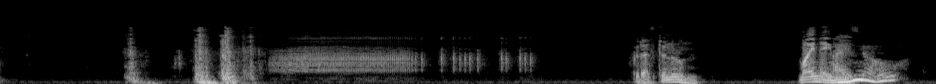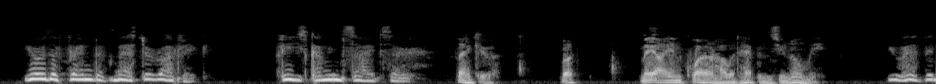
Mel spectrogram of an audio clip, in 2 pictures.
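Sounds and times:
massive wooden door creaking as it swings open: 0:01.2 - 0:05.4
speech: 0:06.4 - 0:07.1, 0:08.0 - 0:11.5, 0:12.2 - 0:14.4, 0:15.0 - 0:15.2, 0:15.8 - 0:17.6, 0:18.2 - 0:18.7.

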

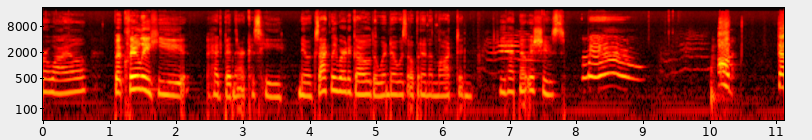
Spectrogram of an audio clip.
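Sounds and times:
faint noise: 0:00.0 - 0:11.1
speech: 0:01.1 - 0:07.9, 0:10.1 - 0:11.1
cat meowing: 0:06.6 - 0:07.5, 0:08.8 - 0:10.4.

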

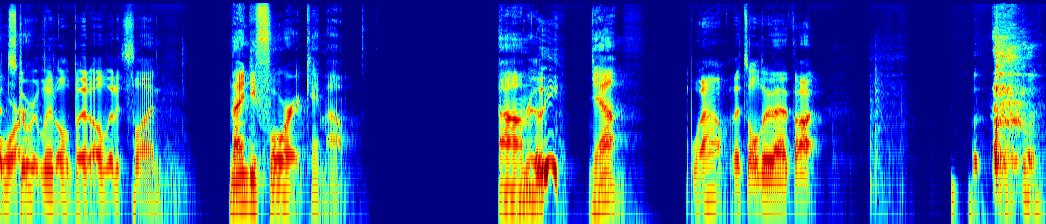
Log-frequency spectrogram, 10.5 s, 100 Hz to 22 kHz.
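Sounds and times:
speech: 0:00.0 - 0:03.5, 0:05.0 - 0:06.3, 0:06.9 - 0:08.8, 0:09.7 - 0:10.4
person coughing: 0:09.7 - 0:10.4.

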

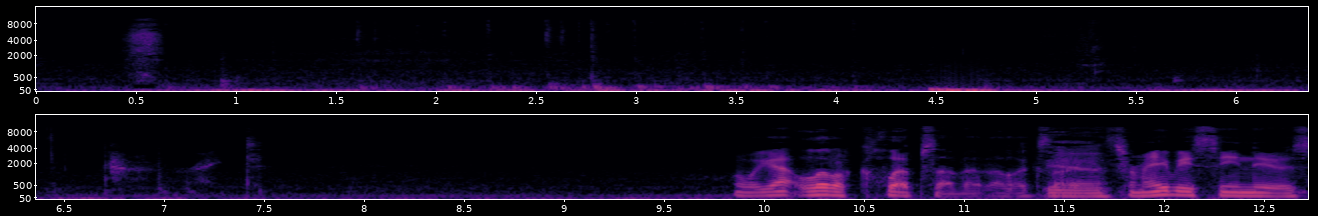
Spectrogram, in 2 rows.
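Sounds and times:
typing on a computer keyboard: 0:01.6 - 0:04.3
speech: 0:09.9 - 0:12.7.

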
